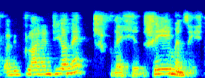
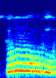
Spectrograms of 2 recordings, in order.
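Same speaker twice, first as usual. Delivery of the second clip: mock stage huffing; 8 semitones higher, 4 dB louder than usual. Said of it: "so Sachen machen auf der Bühne".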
